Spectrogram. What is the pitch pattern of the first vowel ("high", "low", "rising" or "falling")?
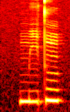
low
